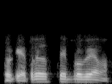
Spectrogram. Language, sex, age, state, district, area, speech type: Malayalam, male, 45-60, Kerala, Kottayam, urban, conversation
